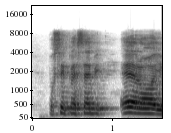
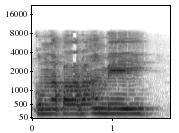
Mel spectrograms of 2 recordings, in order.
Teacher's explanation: A primeira vogal ela é dita mais forte e a segunda vogal ela é mais discreta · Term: ditongo decrescente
